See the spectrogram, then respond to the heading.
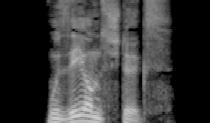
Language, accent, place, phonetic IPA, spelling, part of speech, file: German, Germany, Berlin, [muˈzeːʊmsˌʃtʏks], Museumsstücks, noun, De-Museumsstücks.ogg
- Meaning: genitive singular of Museumsstück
